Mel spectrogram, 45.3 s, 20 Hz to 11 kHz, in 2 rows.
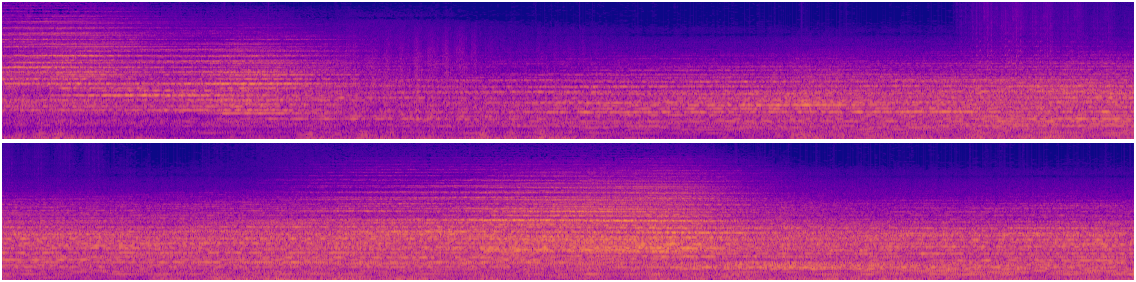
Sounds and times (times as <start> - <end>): Music: 0.0 - 45.2.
